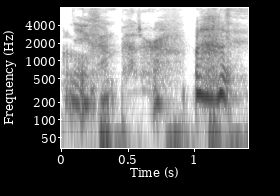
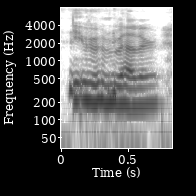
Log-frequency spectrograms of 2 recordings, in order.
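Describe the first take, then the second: First: Breathy conspiratorial whisper. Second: Said in the usual way. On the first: Real, not acted. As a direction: whisper it like a secret. Teasing hushed reveal.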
